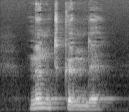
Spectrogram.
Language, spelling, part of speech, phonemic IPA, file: Dutch, muntkunde, noun, /ˈmʏnt.kʏn.də/, Nl-muntkunde.ogg
- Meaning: numismatics (discipline), collection and study of coins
